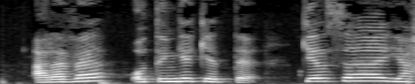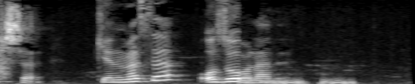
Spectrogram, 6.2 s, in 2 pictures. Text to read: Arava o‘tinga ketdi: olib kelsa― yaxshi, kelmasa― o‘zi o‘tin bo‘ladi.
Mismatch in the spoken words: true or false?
true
